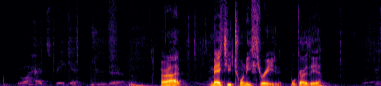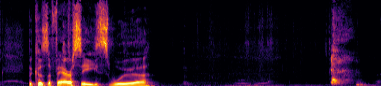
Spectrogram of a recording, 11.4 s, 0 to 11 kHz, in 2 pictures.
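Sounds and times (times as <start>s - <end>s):
quiet low room hum: 0.0s - 11.4s
speech: 0.6s - 5.0s, 6.1s - 8.1s
person coughing: 10.6s - 11.4s.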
